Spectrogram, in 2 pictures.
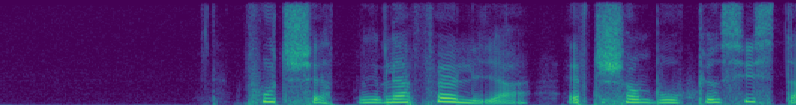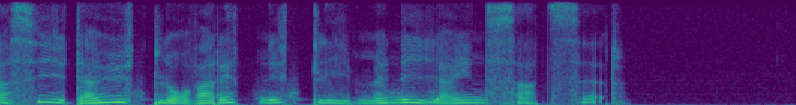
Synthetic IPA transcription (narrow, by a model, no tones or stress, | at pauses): fʊʈʂɛt̪nɪŋlæːɾfœlja̰ | ɛft̪əʂɔmbuːkənsːɪst̪asiːd̪aʉ̟ːt̪loːvaɾʔɛt̪nʏt̪ːliːvmeːnyːaɪnsat̪sə̰ɾ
